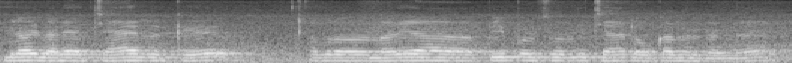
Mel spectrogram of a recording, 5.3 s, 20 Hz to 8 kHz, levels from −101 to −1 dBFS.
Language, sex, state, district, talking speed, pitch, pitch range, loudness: Tamil, male, Tamil Nadu, Namakkal, 135 wpm, 150 Hz, 145-155 Hz, -15 LUFS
